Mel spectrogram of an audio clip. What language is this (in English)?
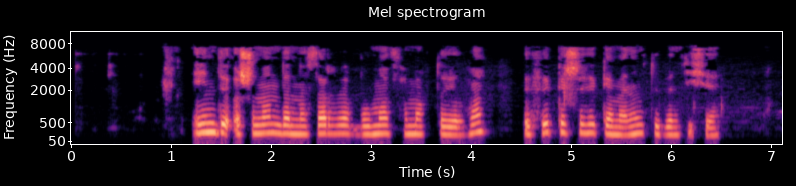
Bashkir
